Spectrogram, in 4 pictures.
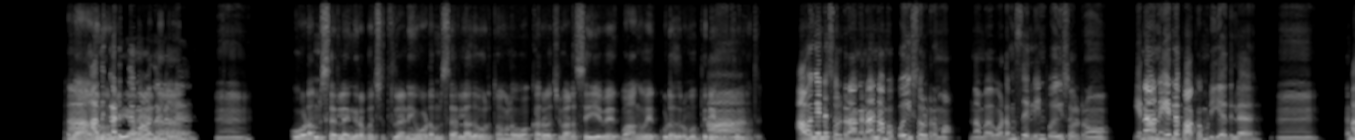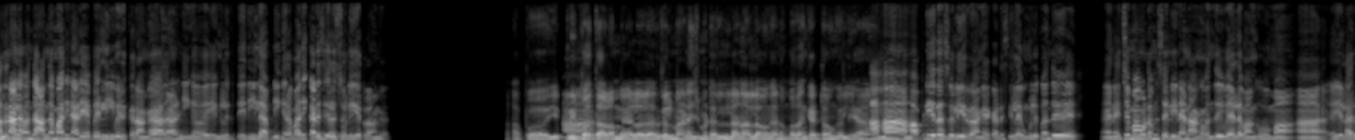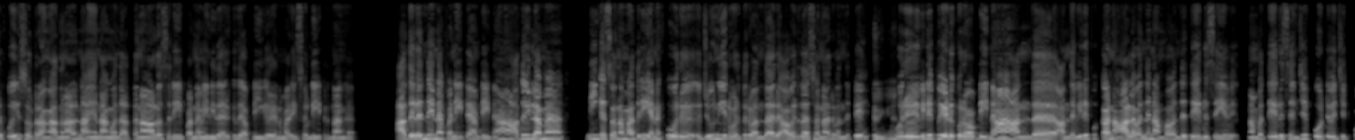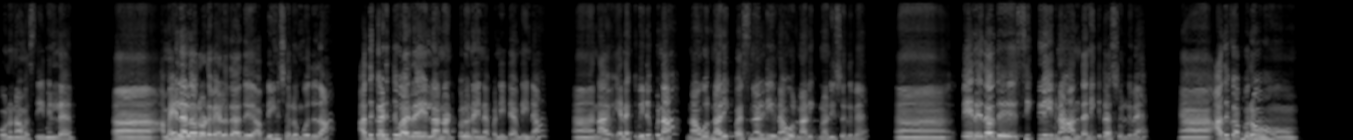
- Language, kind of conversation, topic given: Tamil, podcast, ‘இல்லை’ சொல்ல சிரமமா? அதை எப்படி கற்றுக் கொண்டாய்?
- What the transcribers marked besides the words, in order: drawn out: "ஆ"; in English: "மேனேஜ்மென்ட்"; laughing while speaking: "அப்படியே தான் சொல்லிடுறாங்க கடைசியில"; in English: "பெர்சனல்"; in English: "சிக்"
